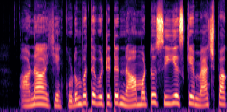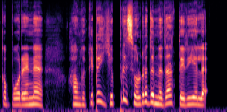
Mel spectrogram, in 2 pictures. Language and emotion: Tamil, sad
